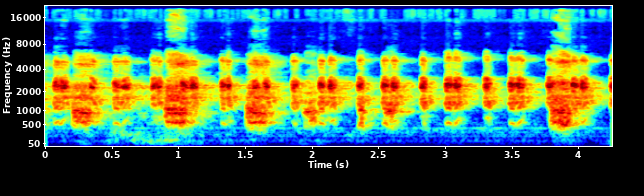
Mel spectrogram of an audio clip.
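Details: Chukar partridge of the Terali type calling in a steady, rapid series of loud, harsh chuk notes, roughly four each second, throughout.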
